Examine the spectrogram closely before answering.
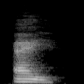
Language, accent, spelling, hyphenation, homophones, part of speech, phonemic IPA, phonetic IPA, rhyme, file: Dutch, Netherlands, ei, ei, ij / IJ / -ij, noun, /ɛi̯/, [ɛi̯], -ɛi̯, Nl-ei.ogg
- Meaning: 1. egg 2. female gamete 3. The digraph ei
